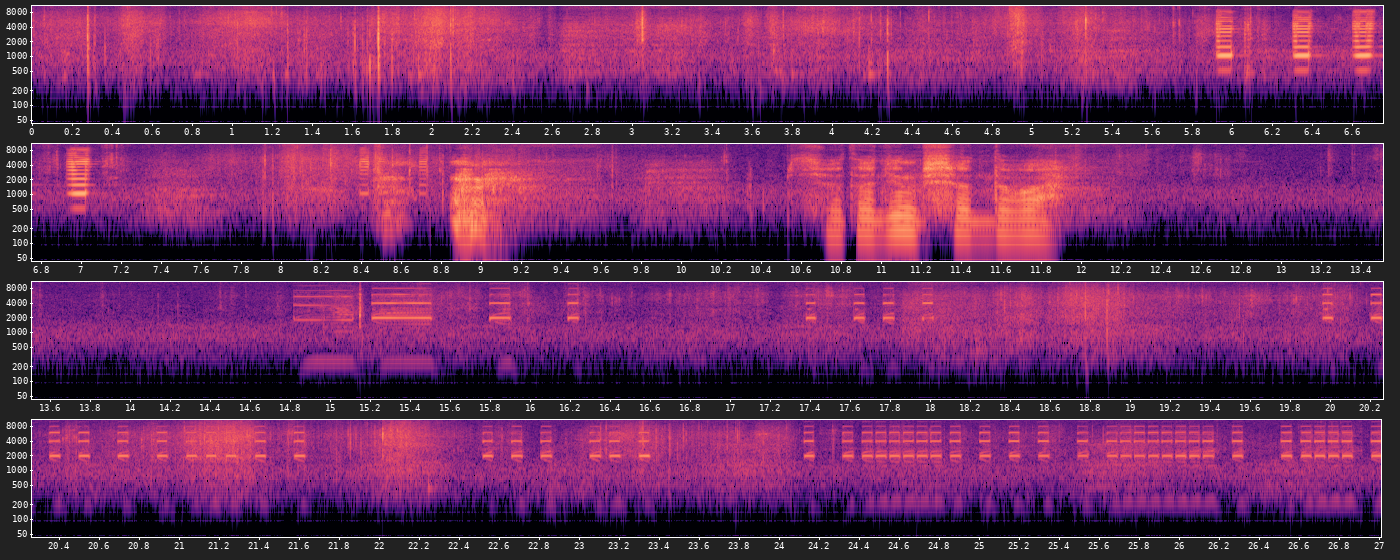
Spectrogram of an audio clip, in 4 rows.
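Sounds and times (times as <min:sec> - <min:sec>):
rustling: 0:00.0 - 0:06.3, 0:07.1 - 0:09.8, 0:12.0 - 0:14.8, 0:15.5 - 0:24.3
metal detector high beeps: 0:05.9 - 0:07.2, 0:08.4 - 0:08.8, 0:14.8 - 0:16.3, 0:17.4 - 0:18.1, 0:20.0 - 0:21.7, 0:22.5 - 0:23.4, 0:24.1 - 0:27.0.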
